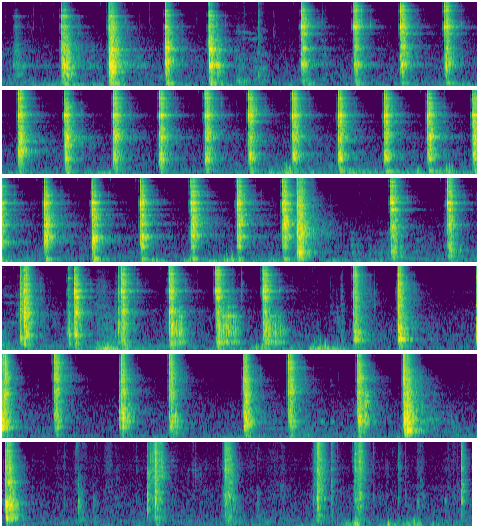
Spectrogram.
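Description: Hammer striking the back of a splitting blade set into the top of an upright bamboo culm, driving it down to split the bamboo. The blows come steadily, about two a second, each with a short metallic ring, then slow to a few irregular strikes near the end.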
